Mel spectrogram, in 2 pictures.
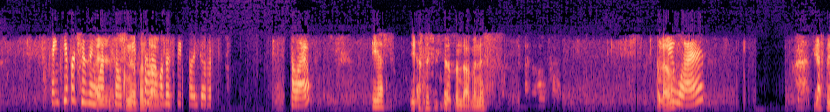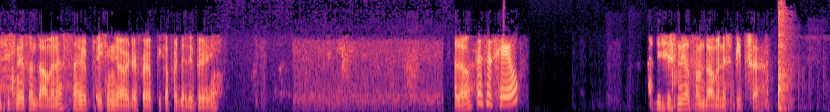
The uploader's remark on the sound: We make some phone calls.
